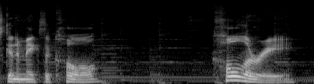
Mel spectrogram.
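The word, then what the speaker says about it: colliery: And we've got, yep, a coilery here. That's going to make the coal. Coalery. A coalery and a coilery are two separate things. I mispronounced it. I said coilery.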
